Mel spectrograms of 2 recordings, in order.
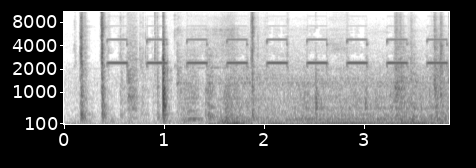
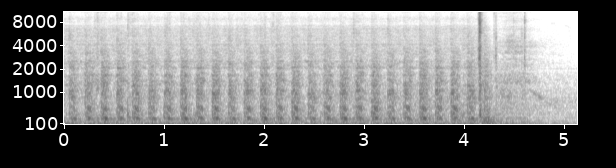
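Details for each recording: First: Mercedes Sprinter van, restart after earlier no-start trouble: a few clicks, engine catches within a second and settles to steady idle under a warning chime; quick healthy start, slight hesitation felt, check engine light on. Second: Mercedes Sprinter no-start: steady starter chug about three turns a second for four seconds, then spins down without firing; cranks but won't start. Owner suspects disconnected wiring; bridging two connectors underneath with key on made the engine spin.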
